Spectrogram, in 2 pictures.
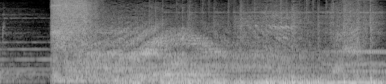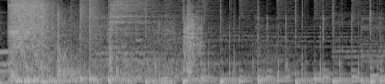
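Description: Cartoon energy-blast sound effect: a loud, noisy surge with a deep rumble that starts about a second in and cuts off suddenly about five seconds in, over music. Music with a steady beat follows.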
